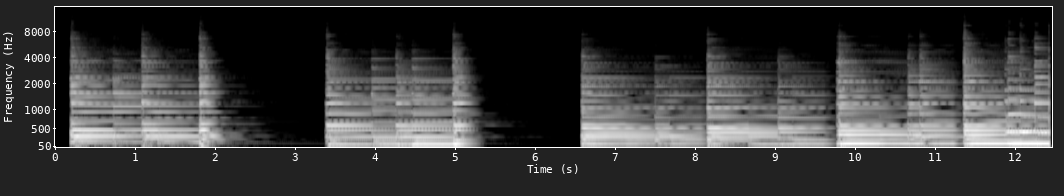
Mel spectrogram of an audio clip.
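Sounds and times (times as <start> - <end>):
piano: 0.2 - 5.8, 6.6 - 12.4.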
